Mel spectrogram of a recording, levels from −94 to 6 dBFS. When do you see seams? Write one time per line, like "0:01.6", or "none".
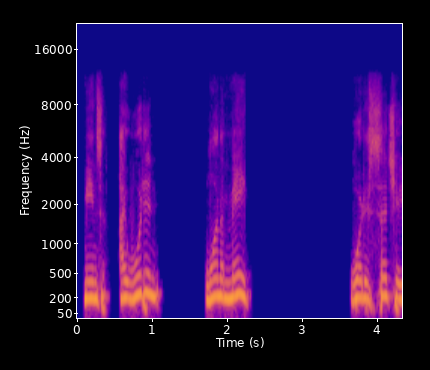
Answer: none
